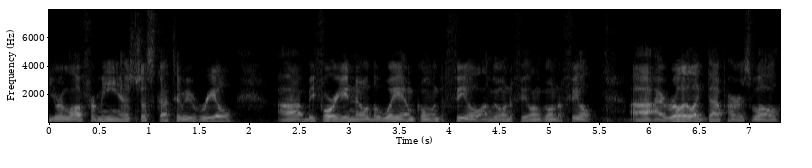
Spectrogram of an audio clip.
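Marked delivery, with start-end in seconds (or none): none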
